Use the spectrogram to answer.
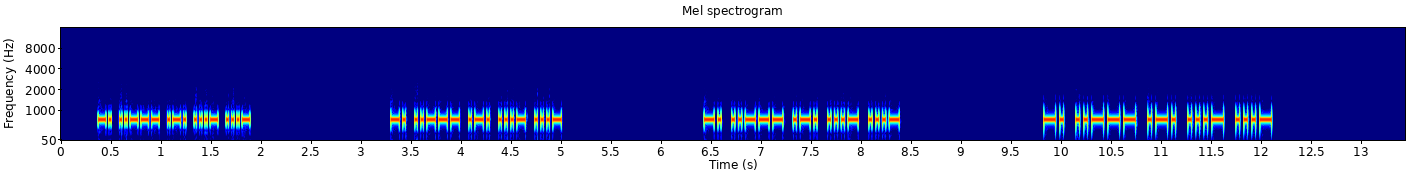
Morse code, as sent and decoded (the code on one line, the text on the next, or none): -. ..--- .-. ...- ...- / -. ..--- .-. ...- ...- / -. ..--- .-. ...- ...- / -. ..--- .-. ...- ...-
N2RVV N2RVV N2RVV N2RVV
